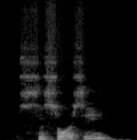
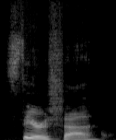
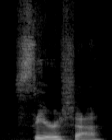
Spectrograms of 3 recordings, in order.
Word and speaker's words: Saoirse: If I'm just going off of how it's pronounced, it looks like Sisorsi, but I doubt that's even close to it. So I'm going to instead say it's Emily. – Emily was closer than Sorcy. Yeah. This name is pronounced Saoirse. Saoirse. We got a famous actress called Saoirse Ronan, who's actually very well known for an Irish actress in the US.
